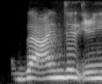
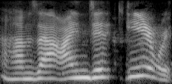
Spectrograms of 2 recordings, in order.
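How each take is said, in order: First: The last syllable ends in a plain vowel. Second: The last syllable ends with a throat catch. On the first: The speaker calls it wrong. "হামজা আইন জের ই না" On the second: The speaker calls it right. "ই বলে আইনকে ধরবো"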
